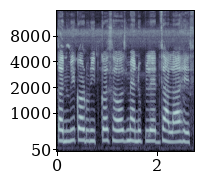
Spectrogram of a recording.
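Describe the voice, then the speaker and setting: A woman's voice: sits high, little pitch movement, normal speed, dark tone, no echo, close to an everyday voice. A woman voicing a stern young husband who defends his wife, speaking bluntly in a serial recap.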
